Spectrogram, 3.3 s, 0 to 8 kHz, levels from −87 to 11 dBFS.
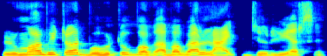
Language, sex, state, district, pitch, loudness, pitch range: Assamese, female, Assam, Sonitpur, 230 Hz, -15 LUFS, 220-245 Hz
